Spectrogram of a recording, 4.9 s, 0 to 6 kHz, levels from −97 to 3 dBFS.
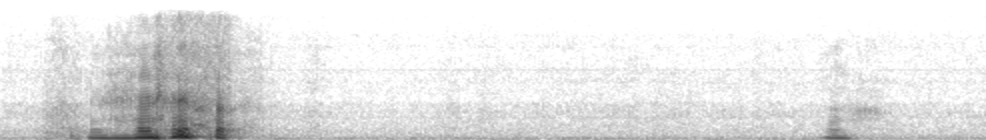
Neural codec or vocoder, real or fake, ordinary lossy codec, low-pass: codec, 24 kHz, 6 kbps, HILCodec; fake; AAC, 48 kbps; 5.4 kHz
